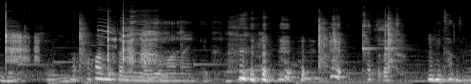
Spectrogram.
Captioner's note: laughs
